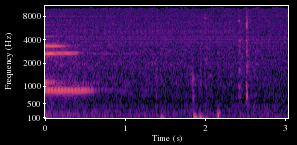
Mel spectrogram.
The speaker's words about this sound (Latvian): Lūdzu, zvana, balsosim par 195. deputātu Naldiņu priekšlikumu. Lūdzu, balsosim.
